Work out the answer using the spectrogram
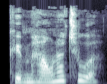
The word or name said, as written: københavnertur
